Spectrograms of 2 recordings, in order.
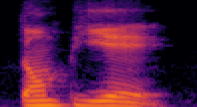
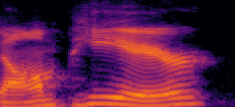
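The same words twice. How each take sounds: First: The surname gets a fancier, French-style pronunciation. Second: The surname gets a plain American pronunciation. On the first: It is the technically correct form. "if I'm trying to feel feel fancy, I do Dompier because that is technically correct" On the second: It suits an American audience. "If I'm got a hardcore American crowd, I'm going Dompier"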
